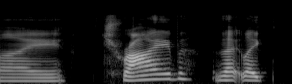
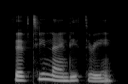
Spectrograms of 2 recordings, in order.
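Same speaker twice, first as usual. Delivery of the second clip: ordinary delivery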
